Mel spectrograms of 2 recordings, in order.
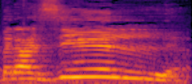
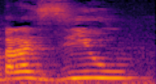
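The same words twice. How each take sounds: First: The word ends in a clear l sound. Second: The word ends in a u sound. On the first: It is the form speakers cannot manage. "não conseguir falar é, é, el, Brasil" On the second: It is how speakers actually say it. "A gente fala Brasil"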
